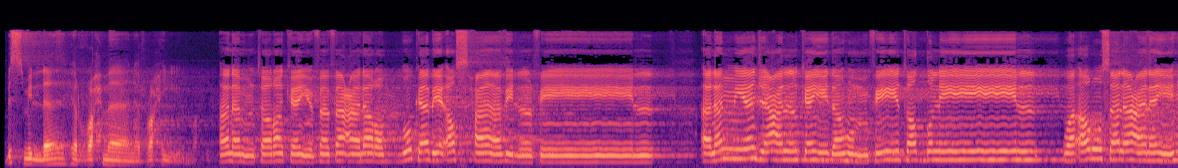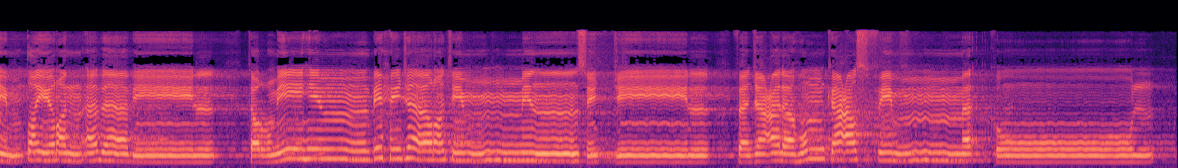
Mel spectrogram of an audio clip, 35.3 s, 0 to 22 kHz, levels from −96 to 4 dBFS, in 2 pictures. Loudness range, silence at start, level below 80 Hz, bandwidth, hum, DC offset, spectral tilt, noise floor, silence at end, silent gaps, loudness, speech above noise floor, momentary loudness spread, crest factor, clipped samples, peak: 4 LU; 0.1 s; -64 dBFS; 11 kHz; none; under 0.1%; -3.5 dB/octave; -38 dBFS; 0 s; none; -18 LUFS; 20 dB; 7 LU; 18 dB; under 0.1%; -2 dBFS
